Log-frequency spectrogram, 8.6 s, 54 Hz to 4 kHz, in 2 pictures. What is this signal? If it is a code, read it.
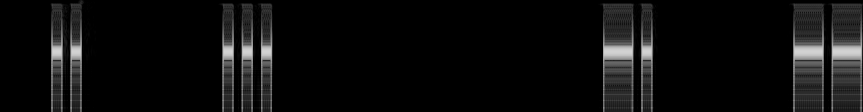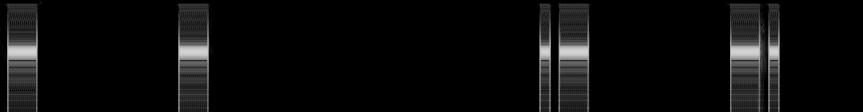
Morse code, heard as a keyed tone, about 25 wpm, spaced as for 10 wpm, 550 Hz. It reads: IS NOT AN
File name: podcast / News headlines-1x-25x10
